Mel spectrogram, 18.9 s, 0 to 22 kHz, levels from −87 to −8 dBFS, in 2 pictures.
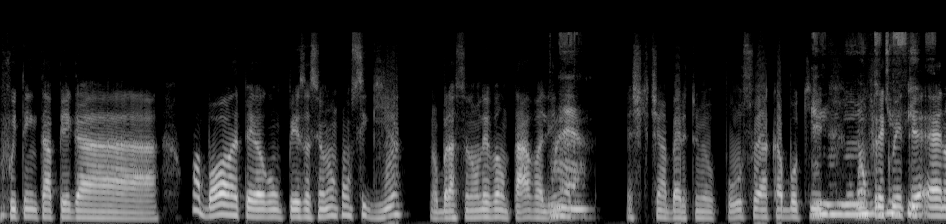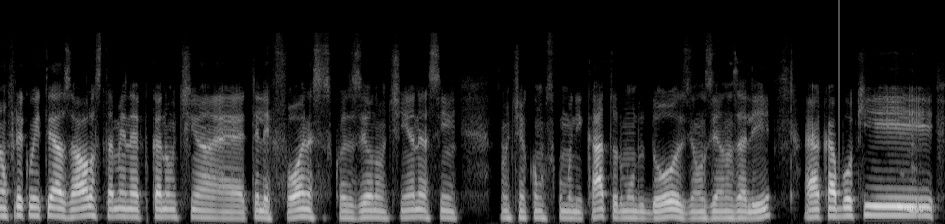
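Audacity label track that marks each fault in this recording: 3.790000	3.980000	clipping −29 dBFS
6.740000	7.820000	clipping −26 dBFS
17.850000	17.850000	click −9 dBFS

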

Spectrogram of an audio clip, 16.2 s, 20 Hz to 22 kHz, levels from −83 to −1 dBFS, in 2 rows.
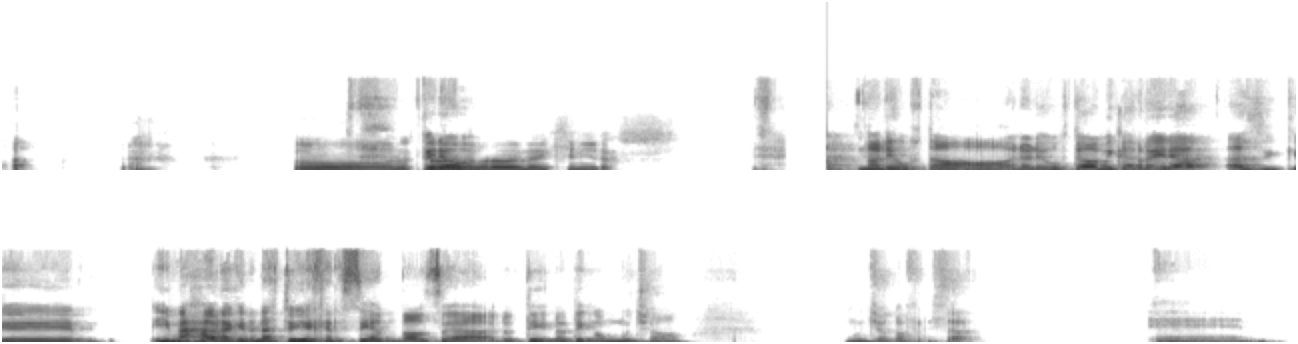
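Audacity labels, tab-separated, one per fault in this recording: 4.890000	5.160000	drop-out 266 ms

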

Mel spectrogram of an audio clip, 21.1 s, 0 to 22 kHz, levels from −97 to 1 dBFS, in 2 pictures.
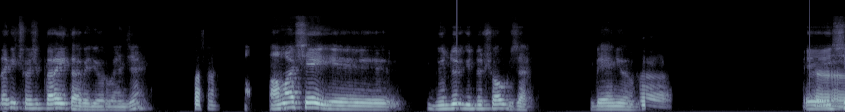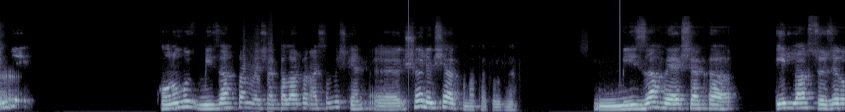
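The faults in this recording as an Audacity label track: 5.710000	5.710000	click −18 dBFS
10.120000	10.120000	click −20 dBFS
13.590000	14.090000	clipping −34 dBFS
15.670000	15.670000	click −16 dBFS
18.310000	18.310000	click −17 dBFS

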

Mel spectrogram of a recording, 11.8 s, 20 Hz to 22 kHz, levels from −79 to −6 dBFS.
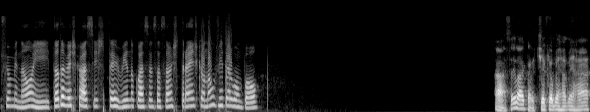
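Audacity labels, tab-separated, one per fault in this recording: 4.010000	4.640000	clipping −18 dBFS

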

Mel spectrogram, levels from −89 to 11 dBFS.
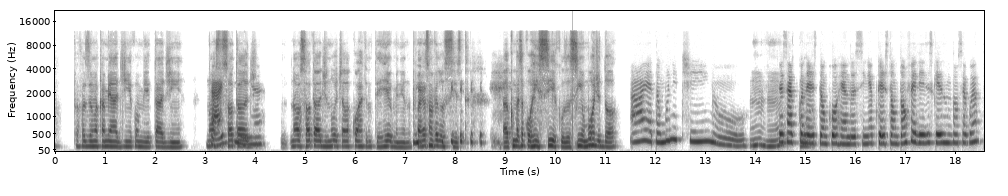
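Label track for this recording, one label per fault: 10.350000	10.350000	click −9 dBFS

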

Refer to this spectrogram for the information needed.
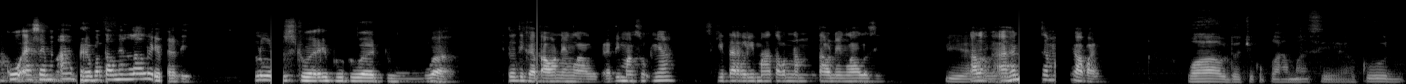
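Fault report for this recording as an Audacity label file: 0.770000	0.800000	drop-out 34 ms
2.710000	2.830000	drop-out 125 ms
5.370000	5.370000	click −8 dBFS
10.190000	10.420000	drop-out 229 ms

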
